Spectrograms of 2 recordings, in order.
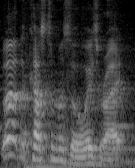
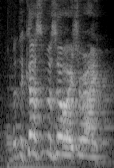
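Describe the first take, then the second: First: It is said at a calm, normal volume. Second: It is said loudly, like an exclamation. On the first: The speaker calls it wrong. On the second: The speaker calls it right.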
